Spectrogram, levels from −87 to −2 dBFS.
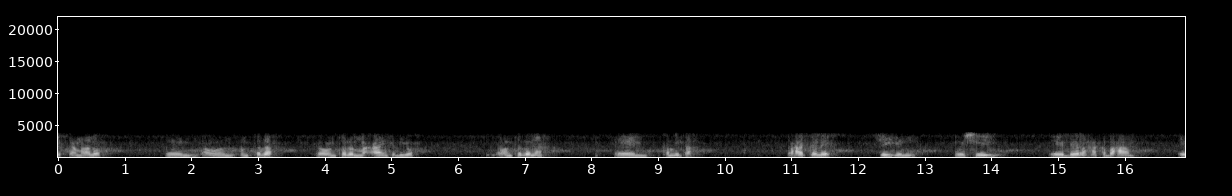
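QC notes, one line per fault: Throughout: tandem speech coding, re-encoded by two codecs in a row, fitting GSM full rate then low-rate AMR-NB, compounding roughness and warble; nothing above 3.8 kHz.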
